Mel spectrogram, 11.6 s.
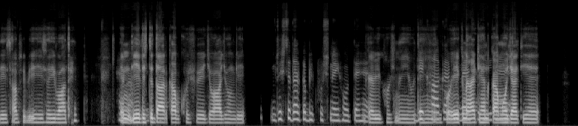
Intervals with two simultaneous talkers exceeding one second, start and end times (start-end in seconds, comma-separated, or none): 8.4-10.2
